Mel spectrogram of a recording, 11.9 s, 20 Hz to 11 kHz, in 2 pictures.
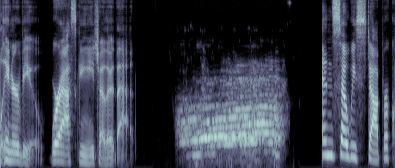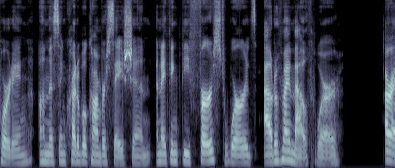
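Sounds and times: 
speech: 0.0 - 2.0, 4.8 - 11.1, 11.7 - 11.8
neighbor's cow mooing outside a window: 2.6 - 4.4.

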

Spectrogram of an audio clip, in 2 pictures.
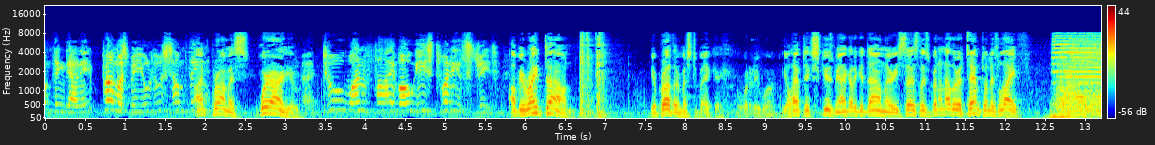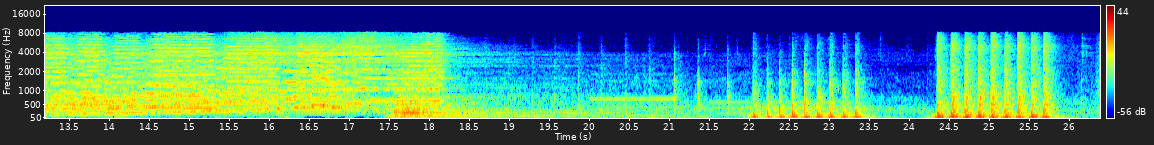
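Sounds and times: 
speech: 0.1 - 7.0, 7.6 - 12.8
dense musical passage: 12.6 - 20.4
rapid knocking on a door: 22.0 - 23.6, 24.3 - 26.0.

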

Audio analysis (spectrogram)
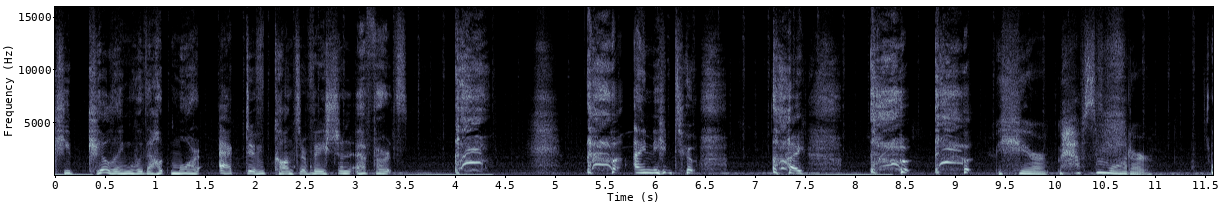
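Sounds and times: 
speech: 0.1 - 3.6, 5.8 - 11.5
woman clearing throat: 4.0 - 4.4, 5.4 - 5.7, 7.2 - 7.5, 8.2 - 9.2
woman coughing harshly: 4.0 - 4.4, 5.3 - 5.7, 7.2 - 7.5, 8.2 - 9.2.

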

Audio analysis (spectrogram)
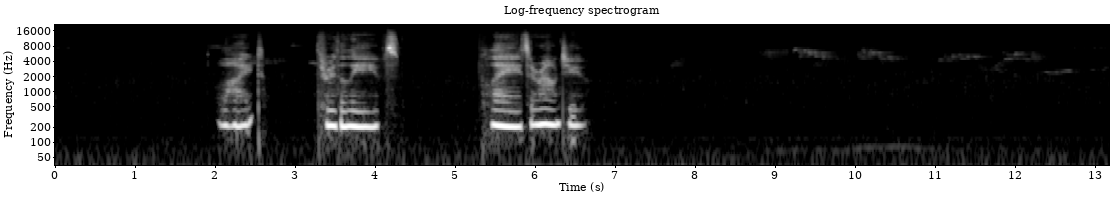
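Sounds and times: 
faint birds chirping in woodland: 0.0 - 13.1
speech: 2.0 - 2.7, 3.3 - 4.4, 5.4 - 6.7.

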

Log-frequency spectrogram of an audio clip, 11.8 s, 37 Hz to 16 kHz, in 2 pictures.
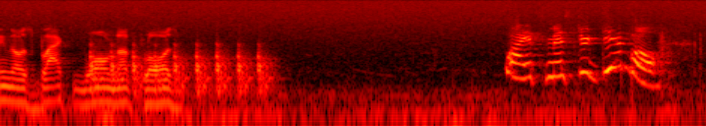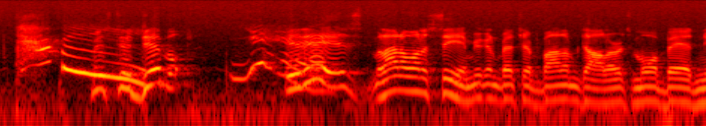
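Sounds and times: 
speech: 0.0 - 1.8, 4.5 - 11.7
knocking on a door: 0.7 - 2.4.

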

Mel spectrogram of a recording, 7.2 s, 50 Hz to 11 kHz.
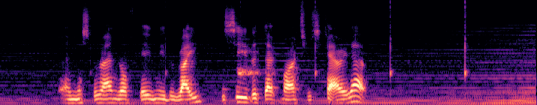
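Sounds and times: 
speech: 0.8 - 5.0
clock ticking: 3.2 - 4.4.

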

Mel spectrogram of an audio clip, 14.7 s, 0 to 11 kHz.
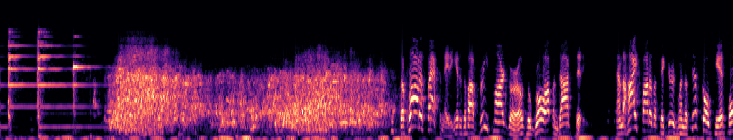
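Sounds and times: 
bright bell dings: 0.0 - 2.1
loud steady wash of dense noise: 0.8 - 14.6
laughter: 2.1 - 8.8
speech: 8.0 - 14.6.

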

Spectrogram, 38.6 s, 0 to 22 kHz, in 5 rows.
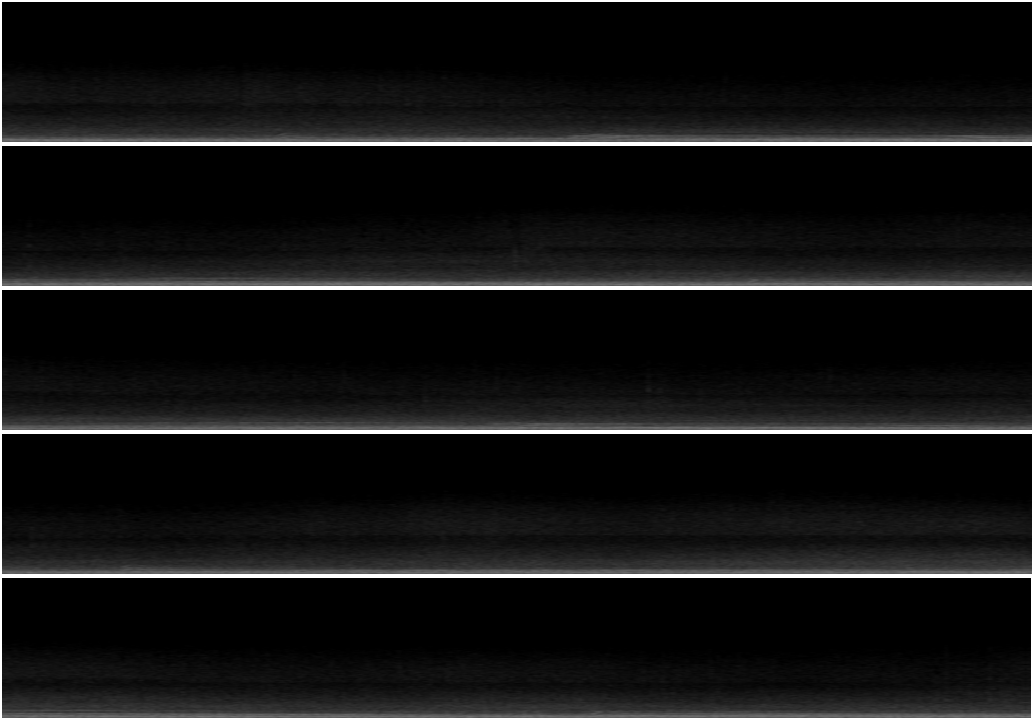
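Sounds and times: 
faint wolf howls: 0.0 - 38.5
wind roaring with blowing snow: 0.0 - 38.5.

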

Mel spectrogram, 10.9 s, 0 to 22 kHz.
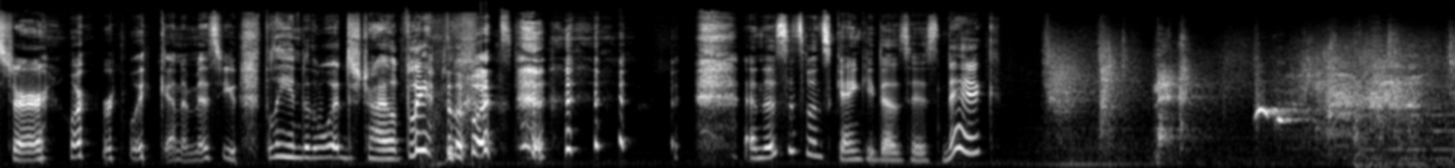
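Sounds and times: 
speech: 0.0 - 4.4, 5.2 - 8.9
person whistling to call someone back: 9.4 - 9.9.

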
